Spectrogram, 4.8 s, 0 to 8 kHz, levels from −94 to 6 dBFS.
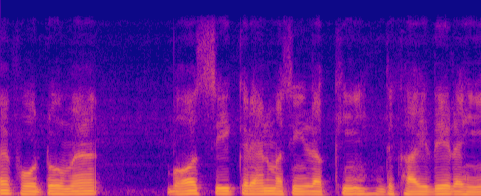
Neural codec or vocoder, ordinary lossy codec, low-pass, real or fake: vocoder, 44.1 kHz, 128 mel bands, Pupu-Vocoder; none; 7.2 kHz; fake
